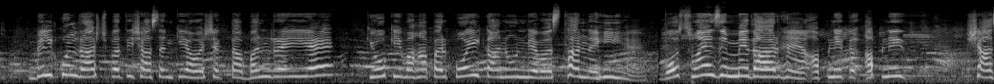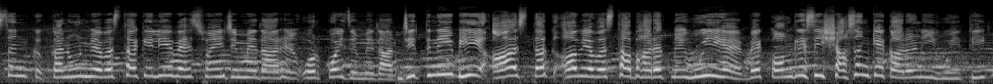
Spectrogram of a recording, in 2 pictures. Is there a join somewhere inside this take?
yes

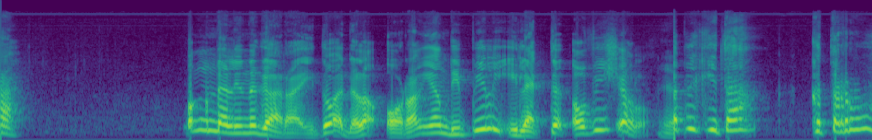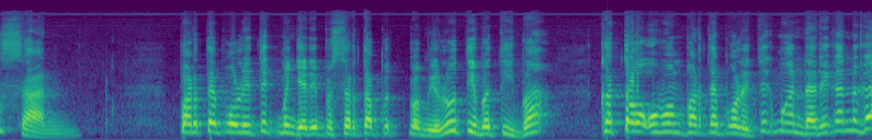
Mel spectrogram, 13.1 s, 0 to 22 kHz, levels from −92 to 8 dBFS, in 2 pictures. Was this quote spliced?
yes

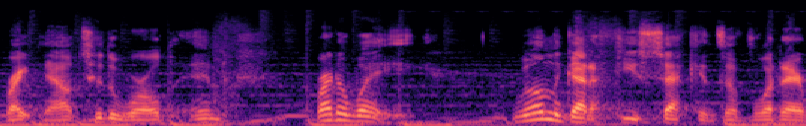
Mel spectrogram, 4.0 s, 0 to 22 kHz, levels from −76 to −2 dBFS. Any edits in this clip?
no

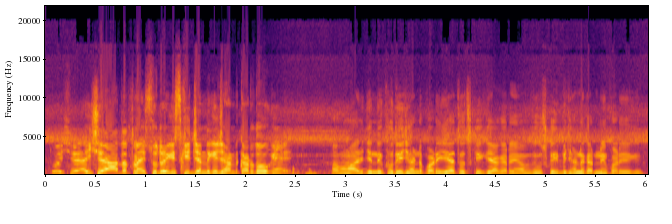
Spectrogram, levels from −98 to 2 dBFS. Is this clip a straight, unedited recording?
yes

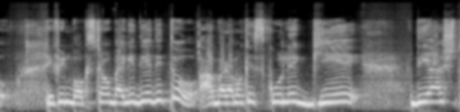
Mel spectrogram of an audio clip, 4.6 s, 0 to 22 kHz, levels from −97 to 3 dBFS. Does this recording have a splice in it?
no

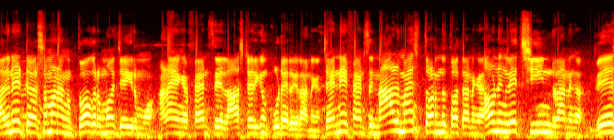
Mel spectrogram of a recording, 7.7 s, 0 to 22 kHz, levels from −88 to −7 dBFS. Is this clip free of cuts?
yes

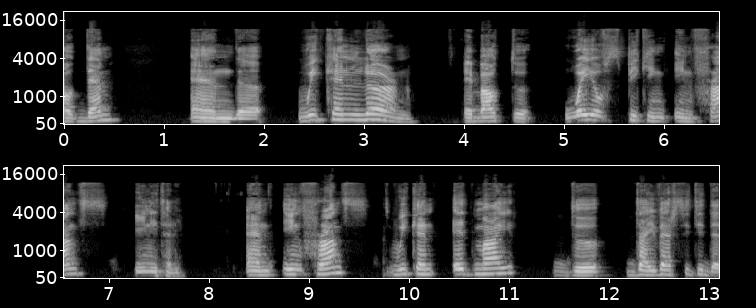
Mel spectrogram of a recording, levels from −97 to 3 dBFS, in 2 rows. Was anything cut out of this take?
yes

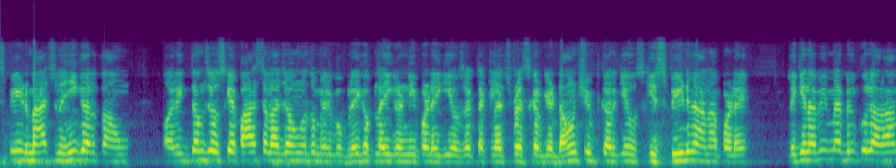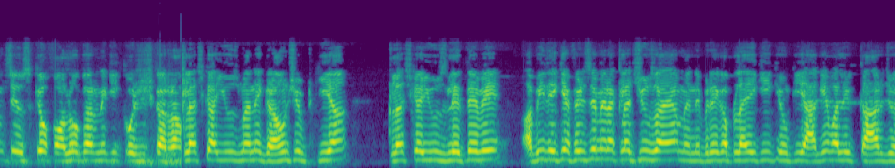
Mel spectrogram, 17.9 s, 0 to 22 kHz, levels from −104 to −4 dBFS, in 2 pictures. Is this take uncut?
no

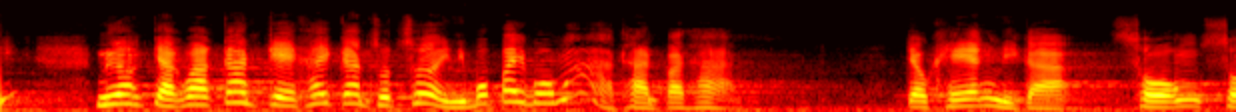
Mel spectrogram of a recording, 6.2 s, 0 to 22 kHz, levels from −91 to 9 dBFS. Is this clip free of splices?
yes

